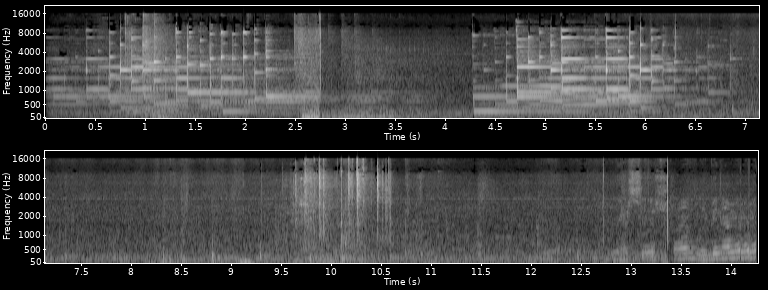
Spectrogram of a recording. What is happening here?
I was in the kitchen handling dishes while opening and closing the microwave. A bell-like notification sound is also audible.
